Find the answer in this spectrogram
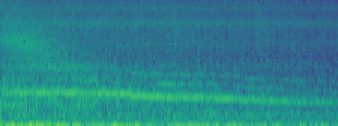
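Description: Eerie sound effects: a deep rumble with a thin wailing tone that slowly falls in pitch, fading away toward the end.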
